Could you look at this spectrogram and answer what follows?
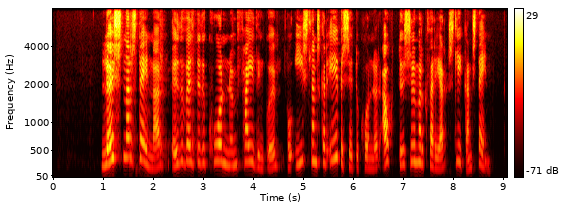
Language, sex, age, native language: Icelandic, female, 30-39, Icelandic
